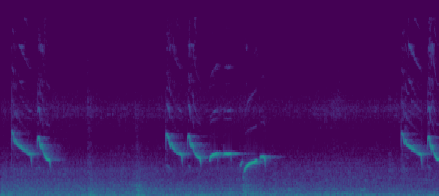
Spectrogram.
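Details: Oriental white-eye in the morning, singing konin phrases: quick pairs and runs of piercing, falling whistles, the longest run ending in a rising-then-falling note, with faint low background noise.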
